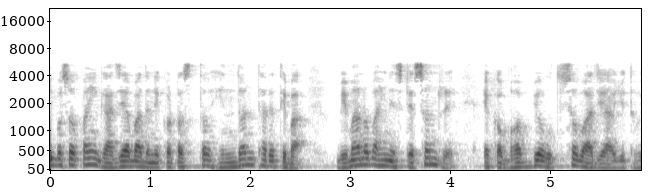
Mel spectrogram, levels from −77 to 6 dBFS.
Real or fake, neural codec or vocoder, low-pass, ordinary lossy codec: real; none; 5.4 kHz; AAC, 48 kbps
